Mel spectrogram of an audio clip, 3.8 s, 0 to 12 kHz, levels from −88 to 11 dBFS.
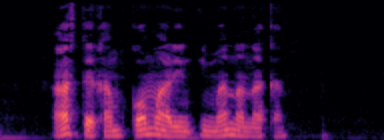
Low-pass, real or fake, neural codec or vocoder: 10.8 kHz; real; none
